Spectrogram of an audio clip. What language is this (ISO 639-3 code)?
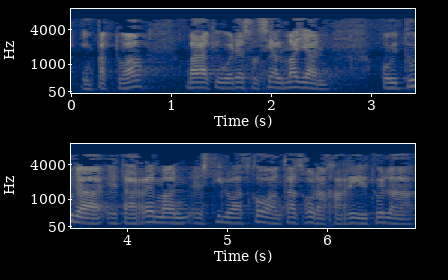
eus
